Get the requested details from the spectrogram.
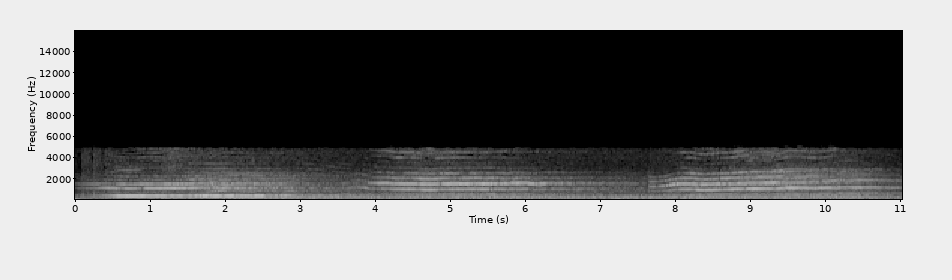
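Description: Humpback whale song: long, drawn-out tonal moans with rich overtones, gliding gently up and down.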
